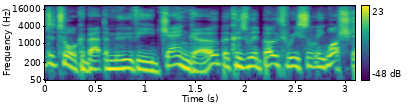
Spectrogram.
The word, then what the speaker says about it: Django: I looked at her and said, the D is silent.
